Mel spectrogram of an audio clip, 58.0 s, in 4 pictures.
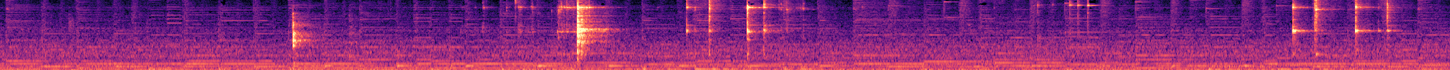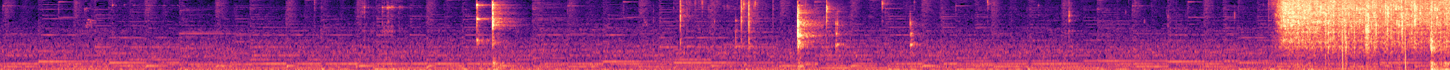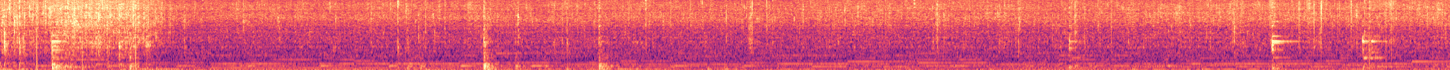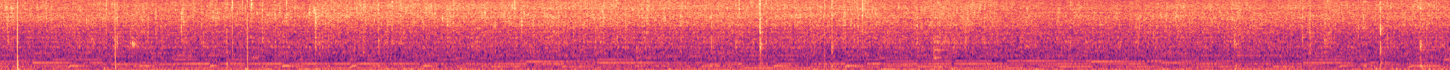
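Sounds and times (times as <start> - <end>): metal tongs clicking against pan: 21.3 - 23.8, 39.7 - 40.0, 41.7 - 43.0
prawns sizzling in hot oil: 27.2 - 58.0.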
